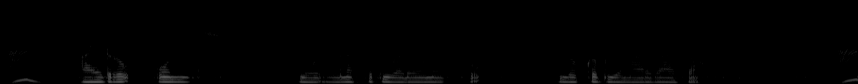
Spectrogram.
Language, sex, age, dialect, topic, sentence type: Marathi, male, 31-35, Southern Konkan, agriculture, statement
